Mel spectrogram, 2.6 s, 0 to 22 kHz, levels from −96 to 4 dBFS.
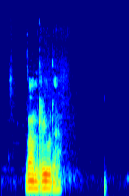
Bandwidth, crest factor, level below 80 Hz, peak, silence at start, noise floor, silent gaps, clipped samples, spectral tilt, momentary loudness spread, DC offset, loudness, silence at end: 7 kHz; 20 dB; -66 dBFS; -8 dBFS; 0.5 s; -85 dBFS; none; under 0.1%; -9.5 dB/octave; 13 LU; under 0.1%; -24 LUFS; 1.4 s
